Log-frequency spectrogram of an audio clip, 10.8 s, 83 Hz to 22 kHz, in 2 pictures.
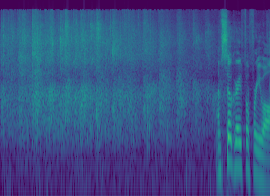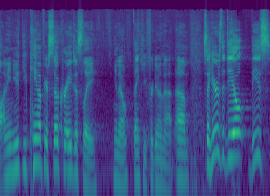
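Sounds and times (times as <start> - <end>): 
audience applause: 0.0 - 4.4
speech: 4.3 - 10.7.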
